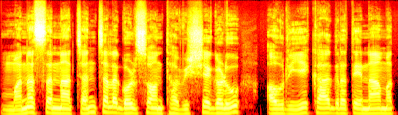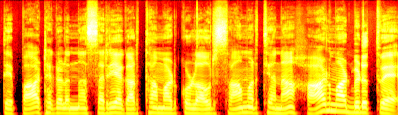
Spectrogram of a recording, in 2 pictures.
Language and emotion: Kannada, fearful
